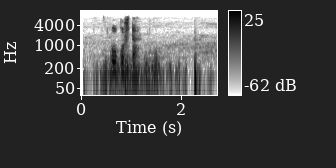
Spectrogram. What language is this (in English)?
Bashkir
